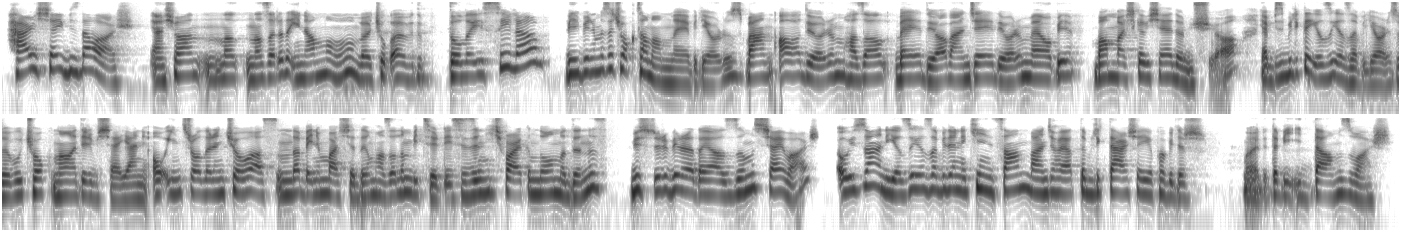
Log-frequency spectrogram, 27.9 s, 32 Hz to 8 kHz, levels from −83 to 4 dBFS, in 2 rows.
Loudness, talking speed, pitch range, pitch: -23 LUFS, 175 wpm, 175-215 Hz, 190 Hz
